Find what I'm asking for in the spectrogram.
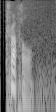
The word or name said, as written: Truffled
